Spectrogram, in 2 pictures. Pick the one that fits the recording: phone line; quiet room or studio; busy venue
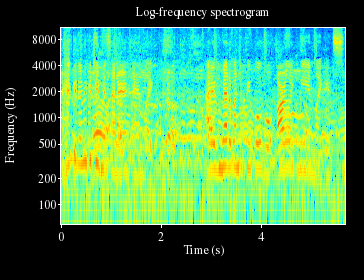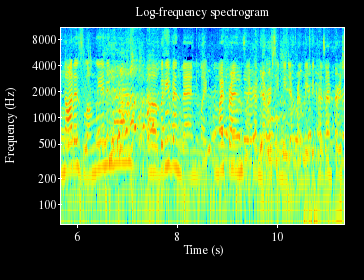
busy venue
